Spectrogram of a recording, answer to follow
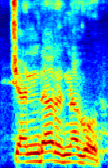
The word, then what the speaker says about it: চন্দননগর: চাঁদের না সঠিক উচ্চারণ হবে চান্ডার নগর। এটা এসেছিল চণ্ডীর নগর থেকে।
